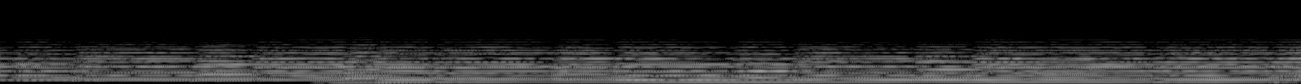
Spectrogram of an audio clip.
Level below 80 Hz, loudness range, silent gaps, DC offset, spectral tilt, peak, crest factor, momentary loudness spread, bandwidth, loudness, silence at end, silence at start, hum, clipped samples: -62 dBFS; 1 LU; none; under 0.1%; -9 dB/octave; -20 dBFS; 14 dB; 4 LU; 5.6 kHz; -34 LUFS; 0 s; 0 s; none; under 0.1%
